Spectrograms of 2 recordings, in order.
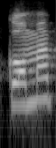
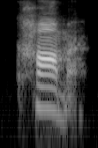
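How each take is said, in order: First: It is said with a Spanish accent. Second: It is said with an American English accent. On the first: "Como coma" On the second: "pero con acento gringo"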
